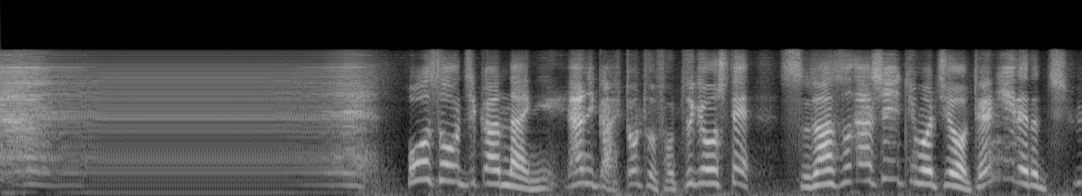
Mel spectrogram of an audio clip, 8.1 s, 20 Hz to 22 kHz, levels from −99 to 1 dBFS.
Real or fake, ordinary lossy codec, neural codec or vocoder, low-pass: fake; none; codec, 16 kHz, about 1 kbps, DyCAST, with the encoder's durations; none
